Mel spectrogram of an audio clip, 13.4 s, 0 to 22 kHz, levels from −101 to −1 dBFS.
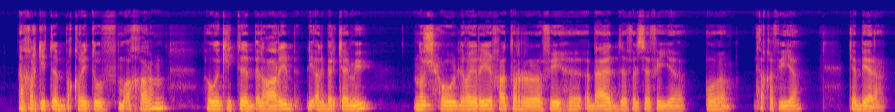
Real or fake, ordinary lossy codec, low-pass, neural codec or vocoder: real; MP3, 64 kbps; 14.4 kHz; none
